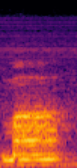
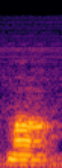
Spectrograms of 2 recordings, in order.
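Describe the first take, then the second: First: The vowel is long and open. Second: The vowel is short and narrow. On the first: The speaker calls it wrong. "Not ma" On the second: The speaker calls it right. "Short and narrow"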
